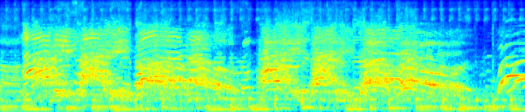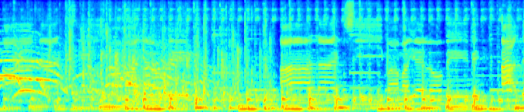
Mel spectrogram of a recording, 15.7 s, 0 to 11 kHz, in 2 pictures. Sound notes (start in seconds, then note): 0.1 speaking in foreign language; 7.4 cheering; 7.4 applauding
